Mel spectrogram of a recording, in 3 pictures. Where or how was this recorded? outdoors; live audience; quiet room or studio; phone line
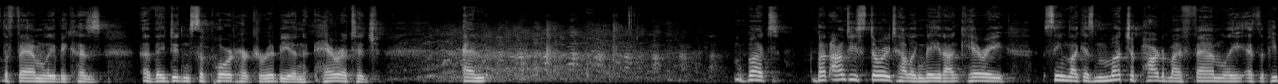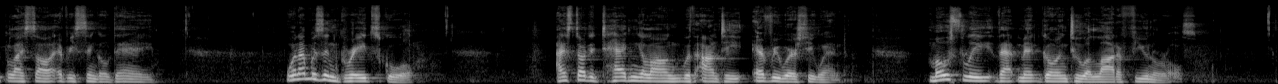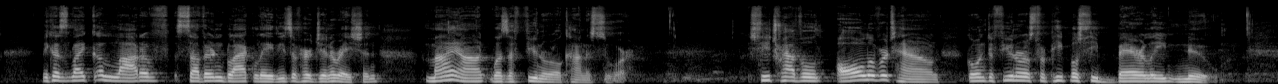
live audience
